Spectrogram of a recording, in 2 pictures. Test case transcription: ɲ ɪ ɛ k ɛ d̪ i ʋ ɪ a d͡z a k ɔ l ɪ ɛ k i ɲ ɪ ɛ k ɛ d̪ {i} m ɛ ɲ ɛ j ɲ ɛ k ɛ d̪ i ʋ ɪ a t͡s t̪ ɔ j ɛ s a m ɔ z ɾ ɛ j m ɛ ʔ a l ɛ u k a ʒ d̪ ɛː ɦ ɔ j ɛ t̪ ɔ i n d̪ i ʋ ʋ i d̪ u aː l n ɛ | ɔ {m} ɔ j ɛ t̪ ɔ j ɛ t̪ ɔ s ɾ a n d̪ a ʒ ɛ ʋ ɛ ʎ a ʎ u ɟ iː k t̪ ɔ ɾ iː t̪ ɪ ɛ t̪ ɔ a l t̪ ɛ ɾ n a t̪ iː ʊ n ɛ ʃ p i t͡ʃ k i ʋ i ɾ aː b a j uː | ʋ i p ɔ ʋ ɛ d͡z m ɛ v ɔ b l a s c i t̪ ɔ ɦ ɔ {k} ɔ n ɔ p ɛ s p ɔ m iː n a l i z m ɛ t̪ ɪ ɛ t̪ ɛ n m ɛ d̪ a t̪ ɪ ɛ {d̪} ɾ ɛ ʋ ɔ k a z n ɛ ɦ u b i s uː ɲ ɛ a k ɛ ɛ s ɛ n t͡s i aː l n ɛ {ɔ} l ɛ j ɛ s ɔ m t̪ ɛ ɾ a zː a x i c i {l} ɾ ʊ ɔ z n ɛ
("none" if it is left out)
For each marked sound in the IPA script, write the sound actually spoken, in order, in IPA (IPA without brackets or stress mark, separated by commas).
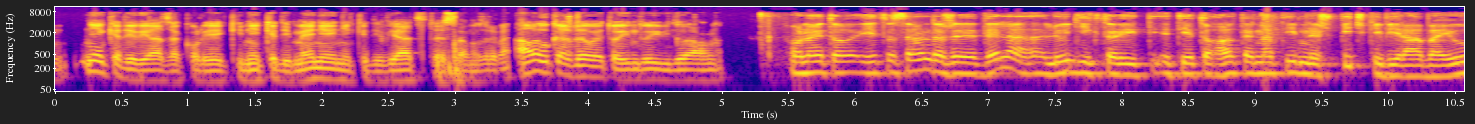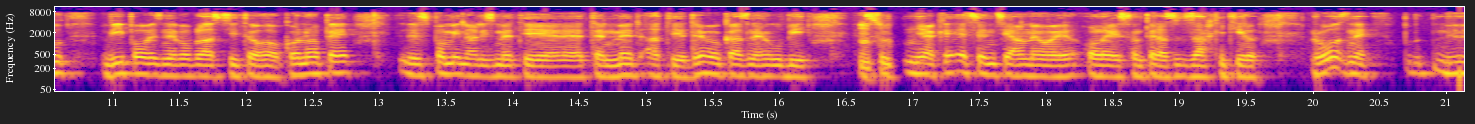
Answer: i, n, k, d̪, ɔ, l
